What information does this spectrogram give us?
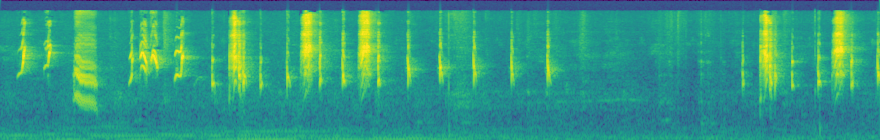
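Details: Long-tailed shrike chattering in a fast run of clicky, high chirps and a few downslurred notes, then a short lull before more sharp bursts; low hum in the background.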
